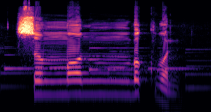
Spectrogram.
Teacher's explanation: Summun bukmun, tanwin bertemu huruf ba, bacaan iklab. Suara tanwinnya diganti menjadi huruf mim mati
